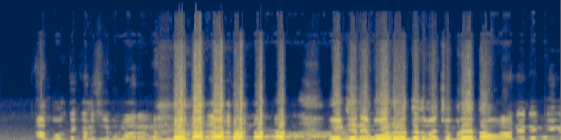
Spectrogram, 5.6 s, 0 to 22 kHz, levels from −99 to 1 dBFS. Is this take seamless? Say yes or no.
yes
